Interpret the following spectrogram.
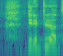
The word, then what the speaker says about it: Переплёт: Am I pronouncing it correctly? That's right. Переплёт is a Russian name for, in English, we sometimes refer to it as tangle, like something that's entangled.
